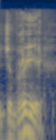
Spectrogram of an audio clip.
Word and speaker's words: Jibril: It says Jibril.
